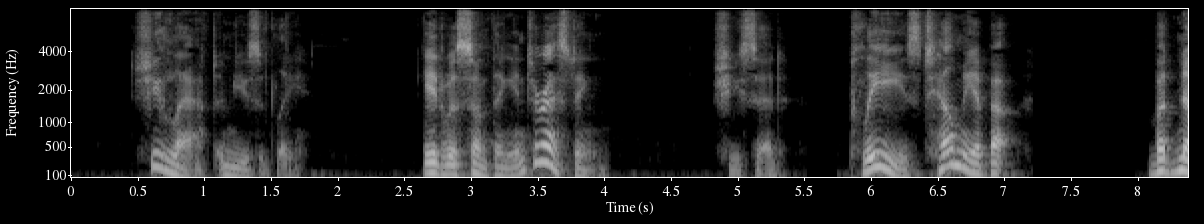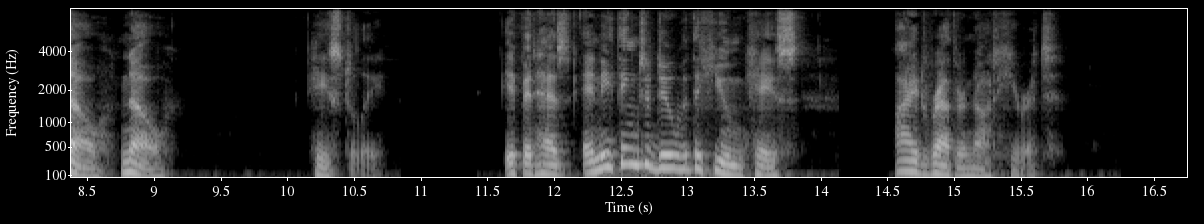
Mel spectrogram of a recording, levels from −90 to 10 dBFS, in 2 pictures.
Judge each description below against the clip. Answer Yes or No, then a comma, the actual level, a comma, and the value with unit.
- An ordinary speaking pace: No, slow, 115 wpm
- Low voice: Yes, low, 125 Hz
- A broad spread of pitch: Yes, wide, 8.9 semitones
